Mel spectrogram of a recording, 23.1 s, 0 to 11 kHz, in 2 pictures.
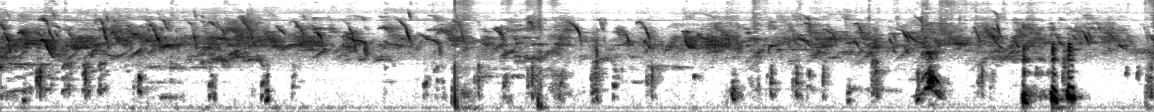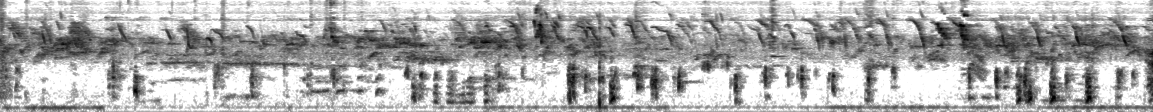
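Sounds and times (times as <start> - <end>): chickens clucking: 0.0 - 23.0
chicks peeping: 0.0 - 23.0.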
